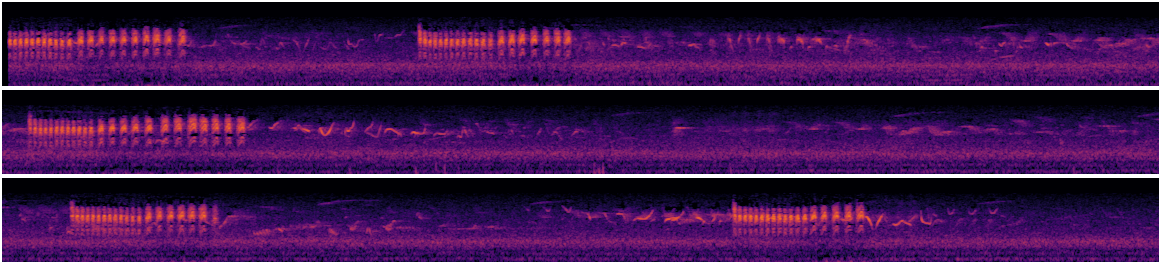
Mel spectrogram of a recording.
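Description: Small garden birds calling: five loud rapid trills, each about a second long and a few seconds apart, with softer high chirps in between.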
